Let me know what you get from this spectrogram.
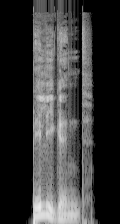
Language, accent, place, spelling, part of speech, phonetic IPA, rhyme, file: German, Germany, Berlin, billigend, verb, [ˈbɪlɪɡn̩t], -ɪlɪɡn̩t, De-billigend.ogg
- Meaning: present participle of billigen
